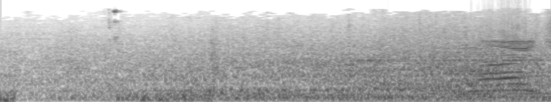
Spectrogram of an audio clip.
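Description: Busy road traffic on a congested Manila-style street in the Philippines, a steady wash of car engines and tyre noise heard from close by, rising slightly toward the end as a vehicle draws nearer.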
